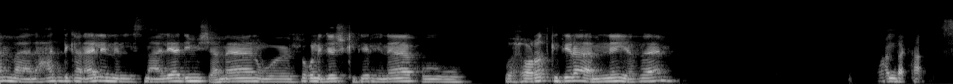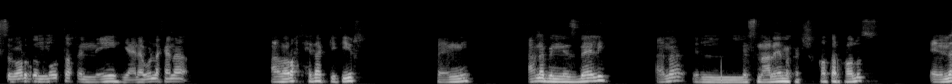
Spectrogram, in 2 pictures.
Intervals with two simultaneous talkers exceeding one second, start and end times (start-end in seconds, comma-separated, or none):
none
